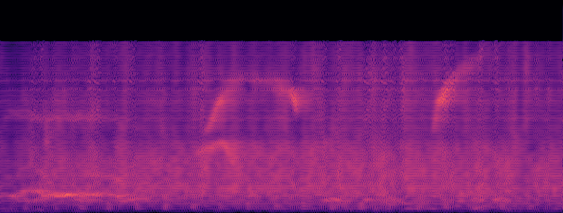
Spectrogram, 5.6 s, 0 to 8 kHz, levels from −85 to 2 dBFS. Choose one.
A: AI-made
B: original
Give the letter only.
A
